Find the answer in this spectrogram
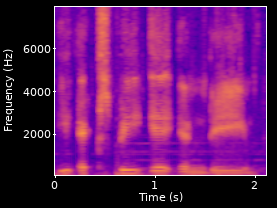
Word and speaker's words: expand: E X P A N D. So this is a very interesting verb. Expand. Expand. There are two syllables and the accent falls on the second syllable.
